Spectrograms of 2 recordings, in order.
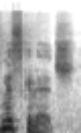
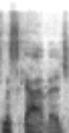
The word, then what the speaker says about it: Miscavige: David Miskovich, the mischievous Miskovich. I know it's Miscavige. I like to say it wrong.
